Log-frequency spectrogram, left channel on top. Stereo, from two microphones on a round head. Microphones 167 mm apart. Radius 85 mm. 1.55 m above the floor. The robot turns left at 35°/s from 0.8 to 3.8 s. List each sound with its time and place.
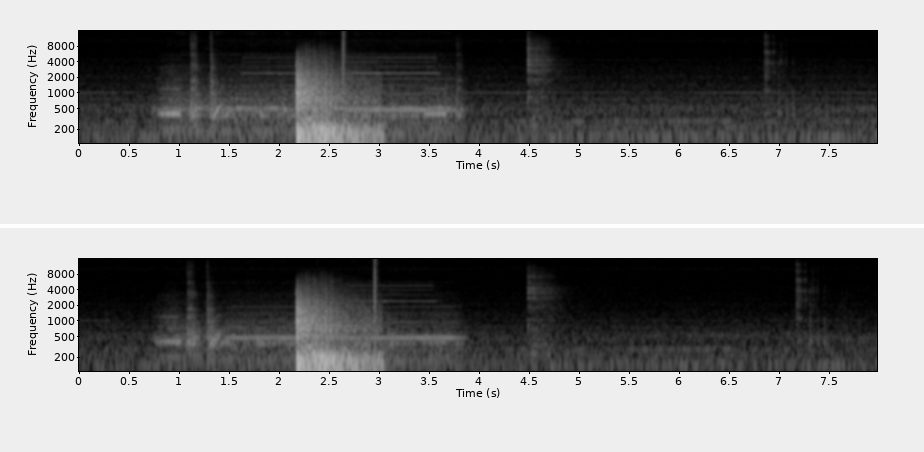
2.2 s an explosion: 5° left (ahead or behind), 0.5 m; by 3.0 s 5° right (ahead or behind), 0.5 m
4.5 s a snare drum: 40° left (ahead or behind), 5 m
